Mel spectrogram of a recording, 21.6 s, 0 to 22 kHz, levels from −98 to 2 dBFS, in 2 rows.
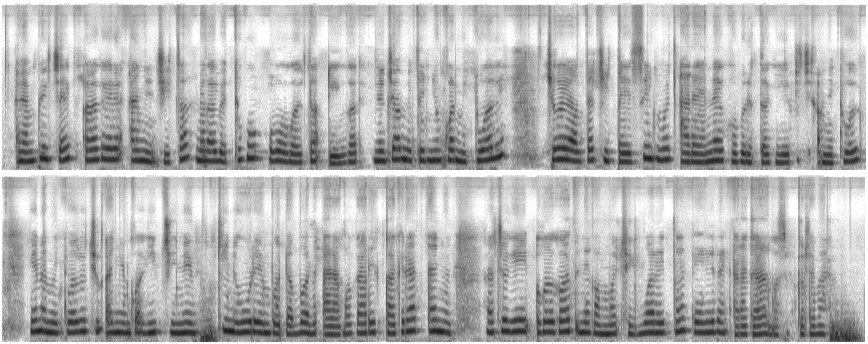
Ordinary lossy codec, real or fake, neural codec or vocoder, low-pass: none; fake; codec, 44.1 kHz, 2.6 kbps, SNAC; none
